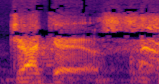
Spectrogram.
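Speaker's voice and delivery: mild mock shout of an insult; retold shout. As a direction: toss it out as mother's exclamation. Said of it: "you can hear her shouting".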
